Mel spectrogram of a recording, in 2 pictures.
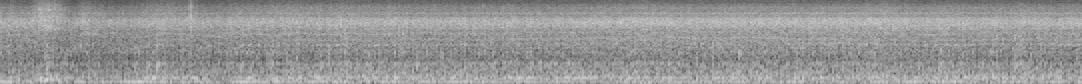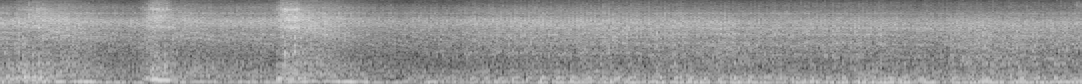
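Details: Hayabusa engine in a Nissan Micra, first run before warming to temperature, choke on: deep, even idle with clean quick throttle blips, no knocks or rattles, settling back smoothly; normal idle and revving.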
